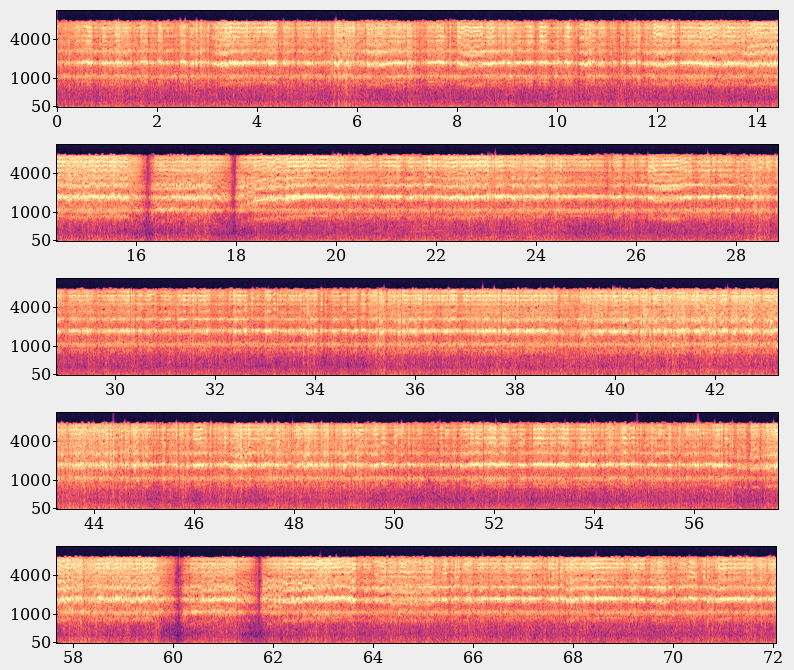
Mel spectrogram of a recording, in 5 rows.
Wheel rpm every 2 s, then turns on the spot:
230, 230, 230, 230, 230, 230, 230, 200, 130, 170, 230, 230, 230, 230, 240, 230, 230, 230, 240, 230, 230, 240, 240, 230, 230, 230, 240, 230, 220, 180, 120, 190, 220, 230, 230, 230.
none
